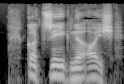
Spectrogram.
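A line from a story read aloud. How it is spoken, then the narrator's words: Exclaimed. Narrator (German): rief Tscherevik aus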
